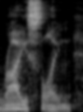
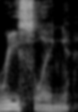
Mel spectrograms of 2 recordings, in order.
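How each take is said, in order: First: The name is said the newly announced way. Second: The name is said the long-used way. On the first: This is the officially stated pronunciation. The speaker calls it right. "now they're saying it's pronounced Riesling" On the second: This is how fans have said it for years. The speaker calls it wrong. "for twenty years I've been saying Riesling"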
